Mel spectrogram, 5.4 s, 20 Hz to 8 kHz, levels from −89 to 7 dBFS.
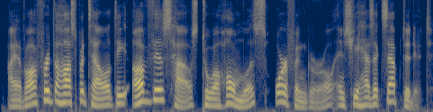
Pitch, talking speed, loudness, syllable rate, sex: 150 Hz, 200 wpm, -19 LUFS, 5.9 syllables/s, male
